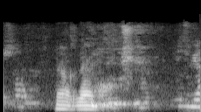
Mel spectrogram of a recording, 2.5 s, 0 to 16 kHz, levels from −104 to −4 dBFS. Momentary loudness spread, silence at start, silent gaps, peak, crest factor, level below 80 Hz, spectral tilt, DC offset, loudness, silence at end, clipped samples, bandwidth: 22 LU; 0.05 s; none; -4 dBFS; 18 dB; -60 dBFS; -7 dB/octave; under 0.1%; -20 LUFS; 0 s; under 0.1%; 7.2 kHz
